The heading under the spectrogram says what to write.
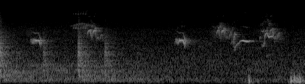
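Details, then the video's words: Singing hour for a thrush: clear, short high whistles repeated in small groups, including a quick falling slur, with some soft thumps and background noise. "Zorzal en su hora de cantar"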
